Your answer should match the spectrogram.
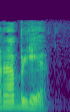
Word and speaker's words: Рабле: Хотя бы поэтому надо взять в руки и почитать роман Франсуа Рабле. Отсюда и «раблезианский». Учитывается непроизносимое «с» на конце, а заодно и то, что у французов, если это «с» попадает между двумя гласными, то произносится как «з» под названием «гаргантюа» и «пантагрюэль».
